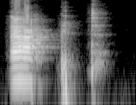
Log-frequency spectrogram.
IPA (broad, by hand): ækt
